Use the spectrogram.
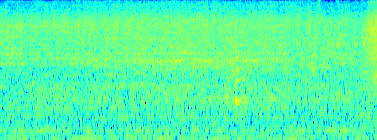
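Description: Chopped tomato sizzles steadily in a pan for chicken keema with peas, a dense, even hiss that stays constant and close throughout, with no voices.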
